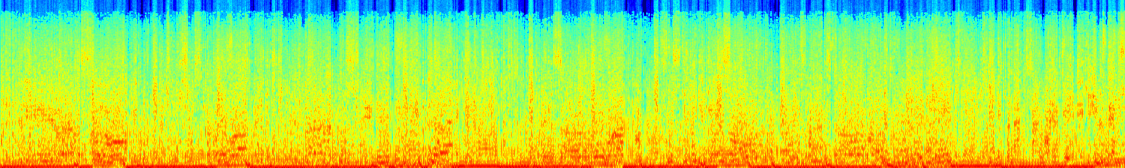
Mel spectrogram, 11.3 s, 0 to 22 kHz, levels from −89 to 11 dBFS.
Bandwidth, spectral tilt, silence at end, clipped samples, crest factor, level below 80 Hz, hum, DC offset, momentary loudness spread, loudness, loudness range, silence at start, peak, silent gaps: 17.5 kHz; -4.5 dB/octave; 0 s; 10%; 2 dB; -4 dBFS; none; under 0.1%; 2 LU; -4 LUFS; 0 LU; 0 s; 0 dBFS; none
